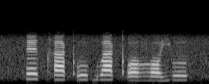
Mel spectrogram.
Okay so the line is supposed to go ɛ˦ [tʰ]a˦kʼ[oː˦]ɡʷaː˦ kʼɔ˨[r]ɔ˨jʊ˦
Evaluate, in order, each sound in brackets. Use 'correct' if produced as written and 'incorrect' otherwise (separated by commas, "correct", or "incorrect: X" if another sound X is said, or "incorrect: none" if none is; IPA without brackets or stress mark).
correct, correct, incorrect: ɣ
